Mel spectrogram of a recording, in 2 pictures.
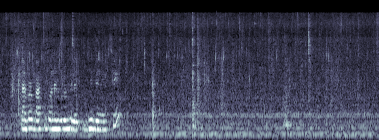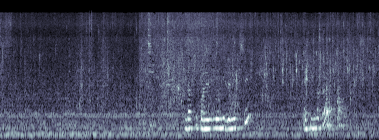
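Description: Food sizzles in hot oil.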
